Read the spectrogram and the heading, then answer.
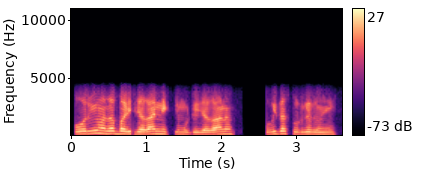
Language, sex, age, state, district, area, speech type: Dogri, male, 18-30, Jammu and Kashmir, Reasi, rural, conversation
